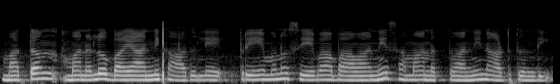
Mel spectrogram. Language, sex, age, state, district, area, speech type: Telugu, female, 18-30, Telangana, Komaram Bheem, urban, spontaneous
